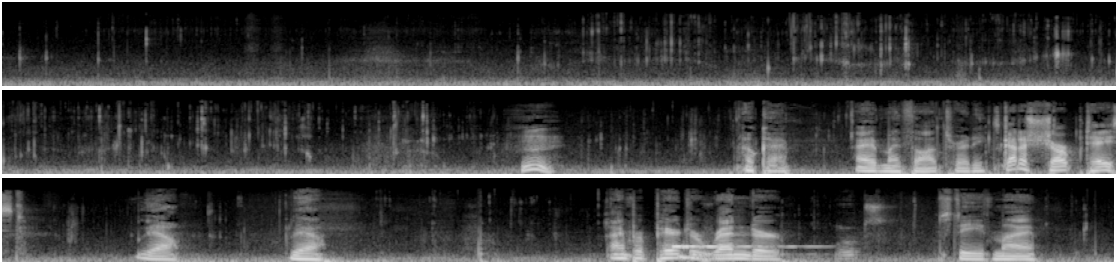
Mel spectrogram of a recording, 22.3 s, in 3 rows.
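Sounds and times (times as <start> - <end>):
person chewing a crisp thin mint cookie: 0.0 - 2.2, 3.1 - 13.1, 15.1 - 16.5
low hum: 0.0 - 22.2
speech: 10.9 - 11.2, 12.4 - 15.1, 15.8 - 16.1, 16.8 - 17.1, 18.9 - 21.8.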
